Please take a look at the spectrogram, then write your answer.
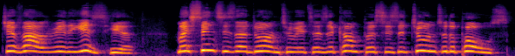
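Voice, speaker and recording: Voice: extremely high pitch, normal speed, fairly bright tone, voice pushed up. A performer voicing an earnest, easily flustered woman mystic, formal and defensive, in an audiobook story. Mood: apologetic.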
